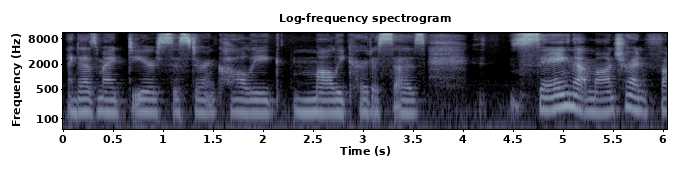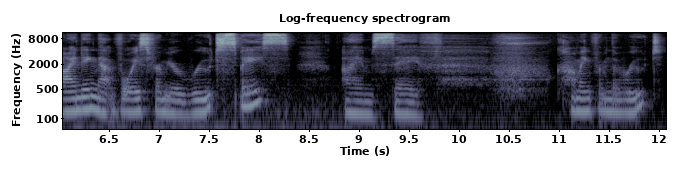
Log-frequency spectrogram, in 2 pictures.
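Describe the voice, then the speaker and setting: A woman with a notably low, deep voice talks through her own grief in a reflective personal monologue. She speaks softly and earnestly, often sinking to a hushed near-whisper, and keeps checking in with the listener. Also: vocal fry.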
